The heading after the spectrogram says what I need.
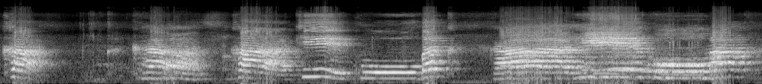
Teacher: huruf Kaf ini termasuk huruf hams yang mengeluarkan angin ka k ki kubak k Ki kubak kemudian maksudnya tepi lidah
